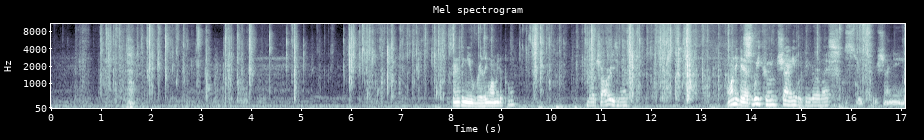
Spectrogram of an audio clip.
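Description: Plastic wrapping crinkles and tears as a card pack is opened.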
